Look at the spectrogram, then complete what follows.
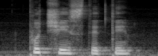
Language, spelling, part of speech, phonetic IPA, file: Ukrainian, почистити, verb, [pɔˈt͡ʃɪstete], Uk-почистити.ogg
- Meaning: to clean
